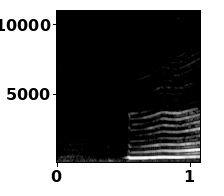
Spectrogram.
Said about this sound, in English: God, I can't stop yawning.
